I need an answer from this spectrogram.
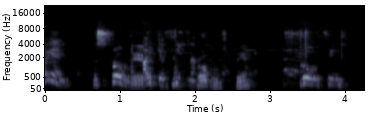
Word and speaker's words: Sproul: Y lo pronuncié bien. Sproul.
